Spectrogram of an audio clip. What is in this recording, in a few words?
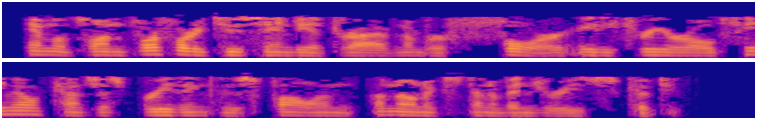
Fire Department Dispatch; Grand Junction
